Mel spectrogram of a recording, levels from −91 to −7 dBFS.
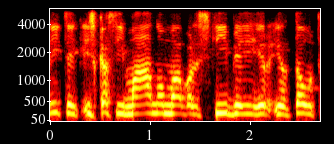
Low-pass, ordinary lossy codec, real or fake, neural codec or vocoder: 5.4 kHz; Opus, 64 kbps; real; none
